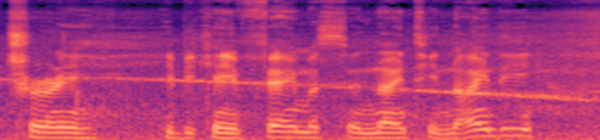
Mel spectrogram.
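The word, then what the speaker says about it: Černý: like the Communists so his name's pronounced David attorney not David Cerny um David cherny he became famous in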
